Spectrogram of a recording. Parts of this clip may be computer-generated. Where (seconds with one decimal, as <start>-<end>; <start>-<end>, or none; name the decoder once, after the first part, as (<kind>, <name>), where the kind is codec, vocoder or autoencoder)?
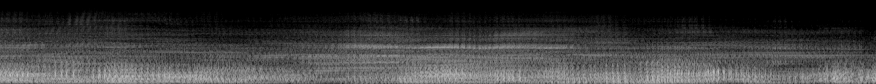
2.9-4.1 (vocoder, BigVGAN v2); 5.1-6.3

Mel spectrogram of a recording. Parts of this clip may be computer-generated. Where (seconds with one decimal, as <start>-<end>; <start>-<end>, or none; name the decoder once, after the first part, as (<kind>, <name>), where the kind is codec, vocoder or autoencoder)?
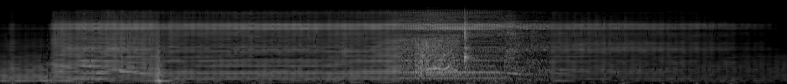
0.0-4.0 (vocoder, BigVGAN v2); 5.5-7.9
